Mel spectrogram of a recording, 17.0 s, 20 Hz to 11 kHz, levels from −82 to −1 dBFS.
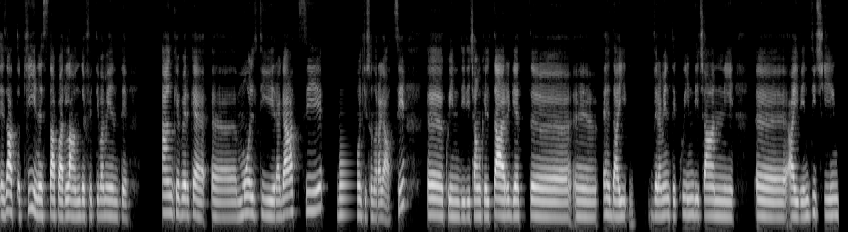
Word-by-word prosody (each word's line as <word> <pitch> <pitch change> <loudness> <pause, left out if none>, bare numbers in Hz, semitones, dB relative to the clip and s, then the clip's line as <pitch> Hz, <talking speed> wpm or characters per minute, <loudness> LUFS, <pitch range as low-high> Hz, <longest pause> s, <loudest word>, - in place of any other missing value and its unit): Esatto, 195 -2 +3
chi 255 +5 -3
ne 185 -1 +4
sta 185 +1 +3
parlando 180 -1 +4
effettivamente. 175 -2 -3 0.7
Anche 210 -2 -1
perché, 185 -2 +1
ehm, 170 -1 -4
molti 195 -2 -1
ragazzi, 225 +7 0 0.3
molti 190 -1 -5
sono 170 0 -5
ragazzi, 165 - -3 0.4
ehm, 190 -2 +4
quindi 175 -1 -2
diciamo 175 +1 0
che 180 0 0
il 175 0 -1
target, 180 -2 +5
ehm, 170 -1 +1
è 195 +3 -5
è 190 - 0
dai 180 -1 +1 0.4
veramente 185 0 -1
15 190 -1 -4
anni, 180 -2 0 0.4
ehm, 170 -2 +1
ai 175 -1 +3
25 185 +1 -4
180 Hz, 105 wpm, -21 LUFS, 175-190 Hz, 0.7 s, target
